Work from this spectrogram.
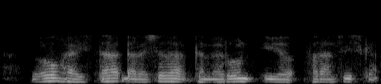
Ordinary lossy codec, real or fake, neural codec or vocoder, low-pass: AAC, 16 kbps; fake; codec, 24 kHz, 3 kbps, HILCodec; 7.2 kHz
